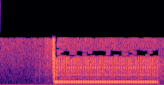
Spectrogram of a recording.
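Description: A telephone ring tone heard down the line of a prank phone call: one steady, mid-pitched electronic tone lasting about a second, heard alone with no talking.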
